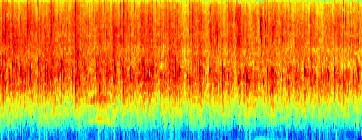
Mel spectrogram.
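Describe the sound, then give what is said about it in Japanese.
Audience applause at a live band show as the players are introduced: thick, continuous clapping with an even level and no single claps standing out. “スミちゃんとスエちゃんにも大きな拍手を。”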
